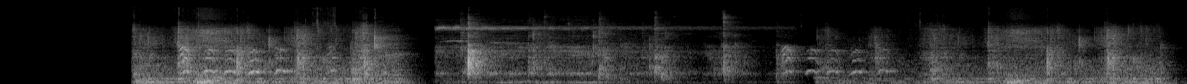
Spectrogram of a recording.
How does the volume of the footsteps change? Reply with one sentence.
The volume of the footsteps goes down, then up.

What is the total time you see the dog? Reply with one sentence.
You can hear the dog for 3 seconds altogether.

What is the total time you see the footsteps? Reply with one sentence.
You can hear the footsteps for 10 seconds altogether.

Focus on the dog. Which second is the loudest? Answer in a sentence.
The volume of the dog peaks at 2 seconds.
